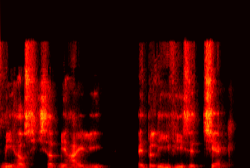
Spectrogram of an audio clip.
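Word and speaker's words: Csíkszentmihályi: I have, well, learned by heart how to pronounce his name. If you Google it, it will be difficult, but it's Michal Csikszentmihalyi.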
